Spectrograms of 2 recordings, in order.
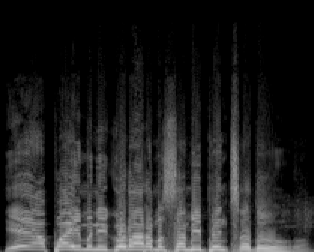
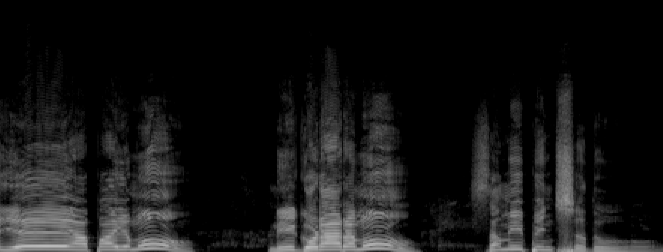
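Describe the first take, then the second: First: Loud proclamation. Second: Slow emphatic. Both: Acted. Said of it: "గట్టిగా చెప్పాలా?".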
